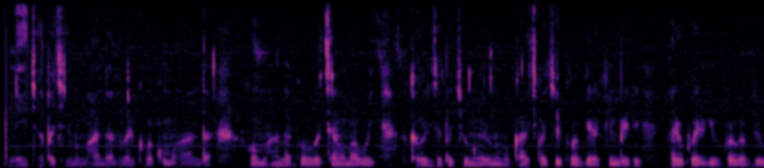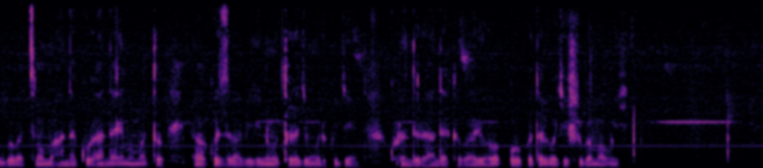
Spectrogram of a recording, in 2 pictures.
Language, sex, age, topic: Kinyarwanda, female, 18-24, government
